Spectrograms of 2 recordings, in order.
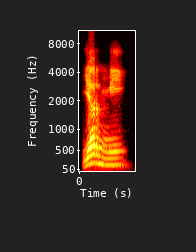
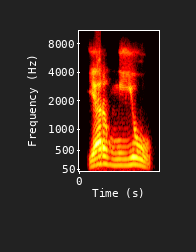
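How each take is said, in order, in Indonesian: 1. Kata ini berakhir dengan vokal 'i' biasa. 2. Kata ini berakhir dengan suku kata 'yu' yang utuh. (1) "maka mereka simpelkan, sudah sembunyikan saja dhammanya"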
